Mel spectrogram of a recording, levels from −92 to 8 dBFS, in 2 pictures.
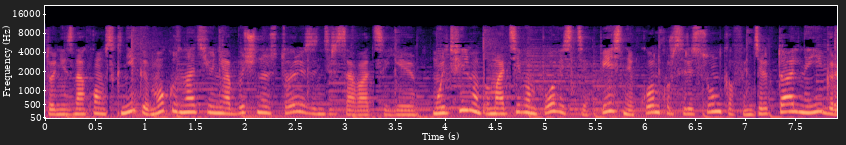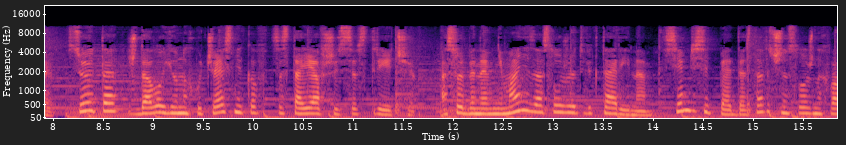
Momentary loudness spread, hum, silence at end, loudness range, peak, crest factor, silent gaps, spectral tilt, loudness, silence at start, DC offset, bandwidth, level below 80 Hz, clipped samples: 6 LU; none; 0 s; 1 LU; -2 dBFS; 14 dB; none; -4.5 dB/octave; -16 LUFS; 0 s; under 0.1%; 11 kHz; -34 dBFS; under 0.1%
